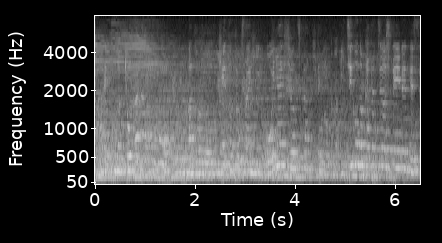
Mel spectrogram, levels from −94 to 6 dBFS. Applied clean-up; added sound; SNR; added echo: none; Plucked string instrument; 18 dB; reverberation time 0.8 s.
